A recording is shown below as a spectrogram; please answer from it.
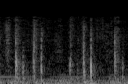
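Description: A footstep sound effect for walking mimics galloping horses, giving quick, close clip-clop hoof-like beats in an uneven rhythm, about eight in a row.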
